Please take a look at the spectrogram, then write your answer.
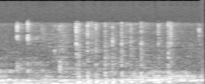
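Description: Computer keyboard keys are pressed in a quick flurry of light clicks and taps, close and fairly quiet over a low background hum.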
